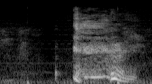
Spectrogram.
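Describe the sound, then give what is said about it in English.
A loud cough bursts out, followed quickly by a second rougher cough with a throaty edge, then the sound trails off. Nobody speaks. “We are Tech and Coffee, and if I can do this without coughing, it'll be amazing.”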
